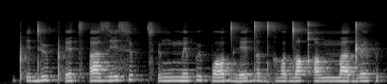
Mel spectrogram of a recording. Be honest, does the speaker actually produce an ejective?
yes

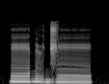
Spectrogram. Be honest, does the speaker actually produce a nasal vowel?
no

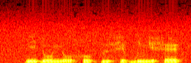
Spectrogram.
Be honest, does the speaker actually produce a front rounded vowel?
no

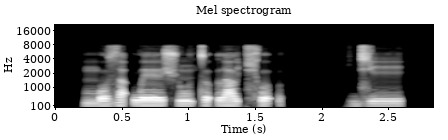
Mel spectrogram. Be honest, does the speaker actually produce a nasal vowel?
yes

